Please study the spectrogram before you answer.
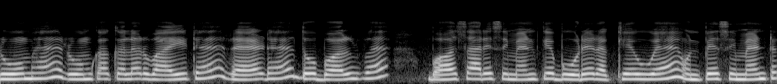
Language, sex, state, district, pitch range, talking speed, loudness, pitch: Hindi, female, Punjab, Fazilka, 235-260 Hz, 175 wpm, -13 LUFS, 250 Hz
